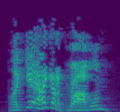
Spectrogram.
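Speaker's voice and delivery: ordinary talk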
